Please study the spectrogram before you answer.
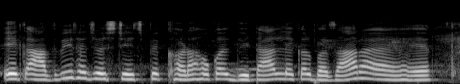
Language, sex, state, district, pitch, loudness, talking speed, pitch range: Hindi, female, Jharkhand, Garhwa, 235 Hz, -17 LUFS, 155 wpm, 215-250 Hz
